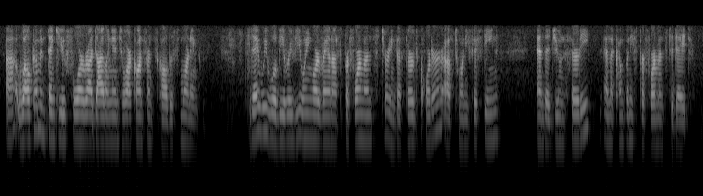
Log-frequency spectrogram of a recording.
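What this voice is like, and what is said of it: Hoarse, weak, hard-to-hear voice. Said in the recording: “I seem to have lost my voice, so I may be difficult to hear”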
